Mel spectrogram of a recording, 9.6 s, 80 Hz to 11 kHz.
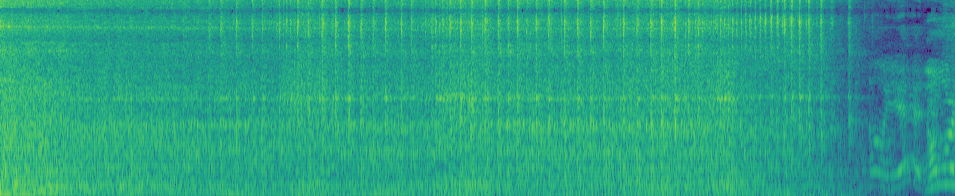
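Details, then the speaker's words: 1967 Ski-Doo Alpine twin-track snowmobile two-stroke, sat for years, on its own fuel supply: after a lean bog cured with more fuel, a busy burble idles steadily without spitting or bogging; normal idle. "I think it just needed to start running and then I gave it a little more fuel. >> Yeah, >> that was a lean bog, not a rich bog. >> It was lean. That makes sense. It idles now."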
